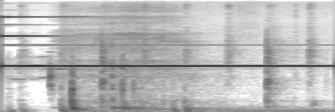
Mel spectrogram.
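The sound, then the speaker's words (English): A single mindfulness bell rings with a clear, steady tone that hangs and sustains for the whole stretch, with soft rustling and faint low noises beneath it. “Let's take a deep mindfulness breath when you hear the bell.”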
